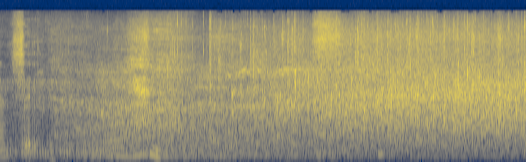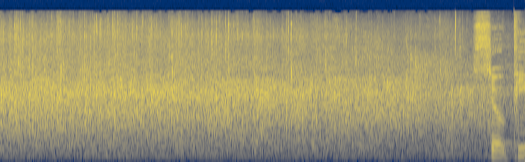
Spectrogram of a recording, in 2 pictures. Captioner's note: laughter and Applause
